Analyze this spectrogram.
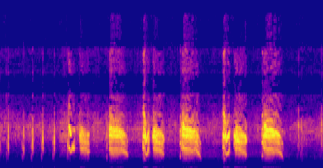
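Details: Swiftlet chick calls for luring swiftlets to roost: short high ticks, then a series of harsh, buzzy bursts about half a second long, each separated by brief gaps.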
